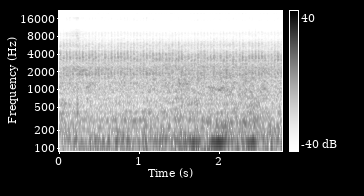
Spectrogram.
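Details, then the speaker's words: Mitsubishi diesel whose timing belt snapped, running after the timing was reset: a lumpy, uneven idle as cylinder 3 drops out; misfire from broken rocker arms. "तो गाड़ी जो है हैं handing कर रहा था यानी कि मिस फर कर रहा था एक पिस्टन इसका काम नहीं कर रहा था"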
